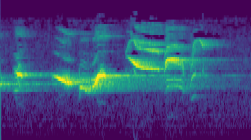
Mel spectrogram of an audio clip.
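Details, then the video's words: Common blackbird song: mellow fluted whistles around the middle range, sliding and warbling, ending in higher squeaky twittering notes; clean background with no other sounds. "Blackbird song"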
